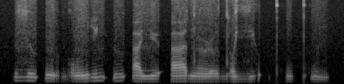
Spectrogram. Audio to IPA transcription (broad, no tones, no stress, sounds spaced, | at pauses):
z ɯ ʔ ŋ ɤ ɡ ɔ ŋ i lʲ ʔ ɯ ʔ a lʲ œ ʔ a d œ̃ ɭ ɤ d ɔ zʲ o ʔ kʷʰ i kʷʼ i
